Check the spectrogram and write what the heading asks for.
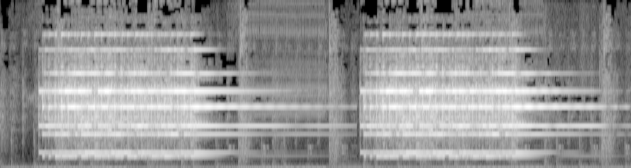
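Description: A telephone ringing twice with a trilling bell tone, each ring about a second and a half long, signalling an incoming call.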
